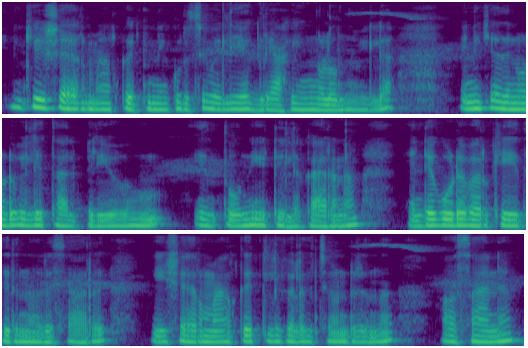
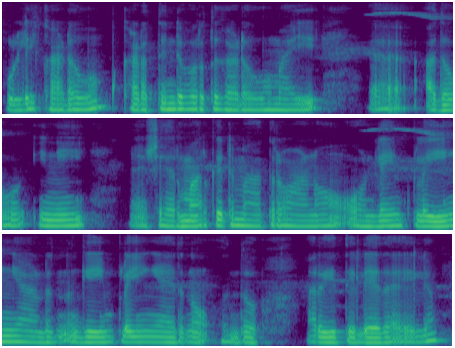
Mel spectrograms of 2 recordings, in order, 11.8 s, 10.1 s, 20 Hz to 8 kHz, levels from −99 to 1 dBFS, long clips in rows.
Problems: constant background noise, low volume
